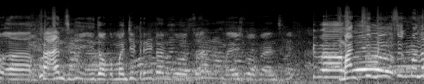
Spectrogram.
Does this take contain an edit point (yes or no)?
yes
